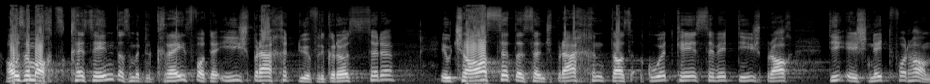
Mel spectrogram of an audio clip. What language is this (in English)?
Swiss German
